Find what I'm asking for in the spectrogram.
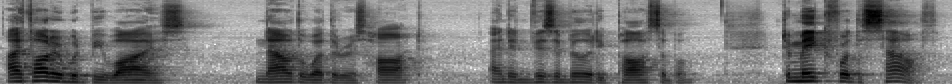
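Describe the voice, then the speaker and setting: A man's voice: medium pitch, normal speed, darkish tone, natural voice. A man voicing an arrogant, bitter, volatile scientist on the run in a storybook, declaiming emphatically and indignantly. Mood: scheming, confiding.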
